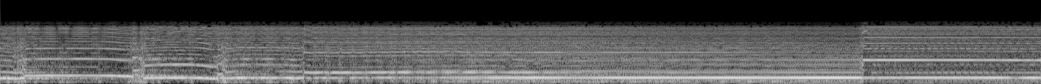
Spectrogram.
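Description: Starcaster electric guitar played through a Boss IR-200 amp and cabinet simulator: a lead line with string bends in the first few seconds, then one note held for about five seconds, and a new held note struck near the end.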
